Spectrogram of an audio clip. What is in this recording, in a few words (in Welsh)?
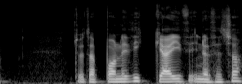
"boneddigaidd", Welsh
